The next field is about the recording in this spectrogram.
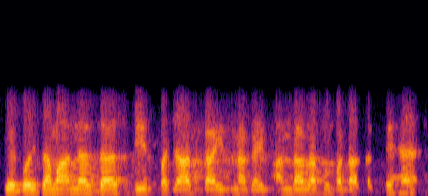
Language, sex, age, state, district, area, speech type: Urdu, male, 45-60, Bihar, Supaul, rural, conversation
